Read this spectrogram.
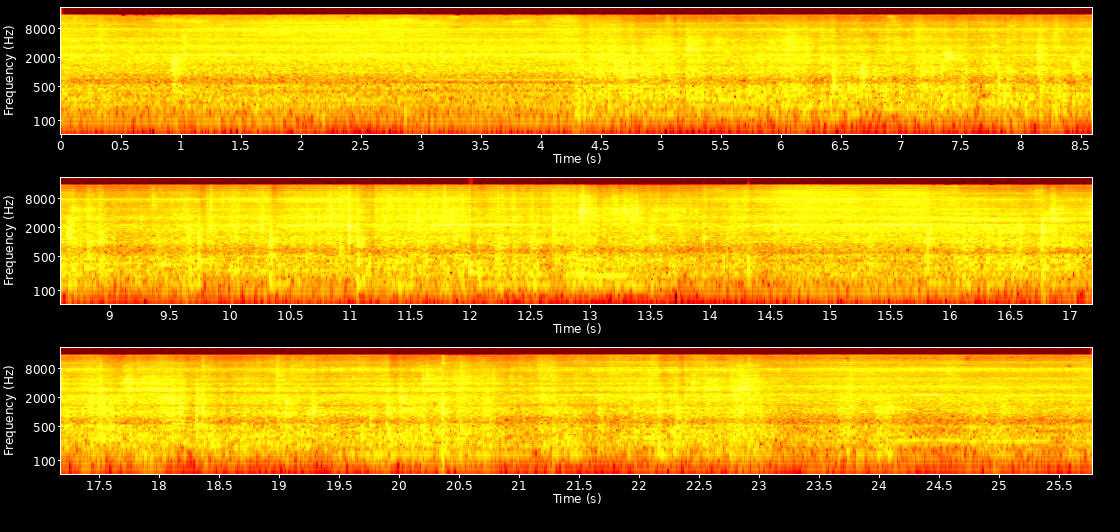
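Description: A metal excavator bucket clanks against stone.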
